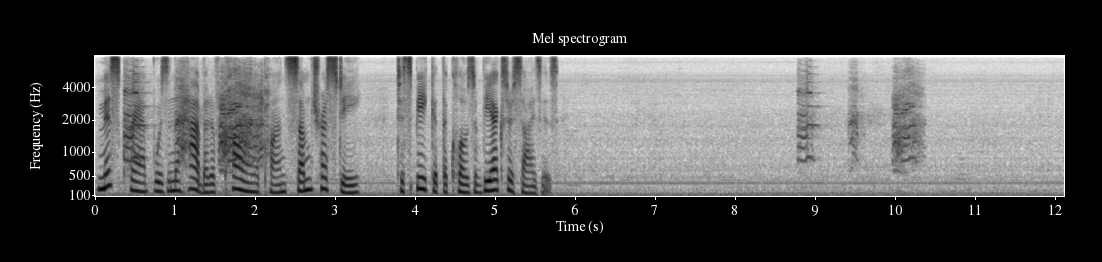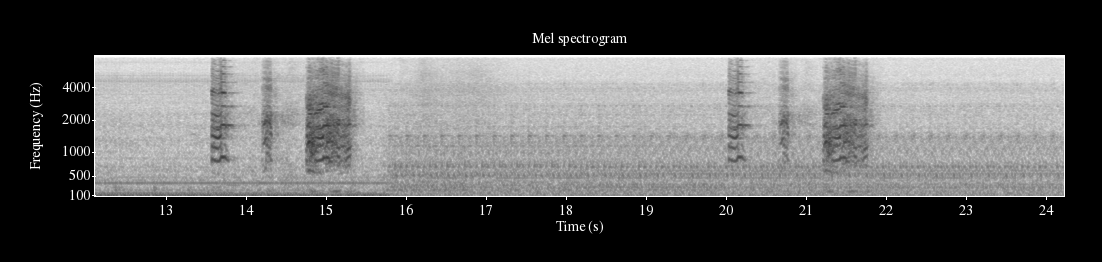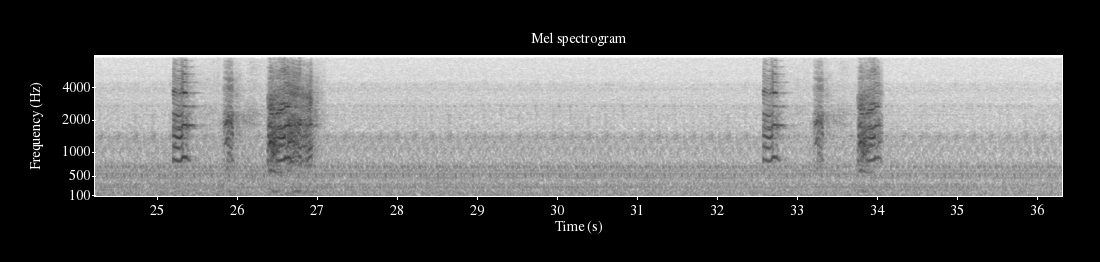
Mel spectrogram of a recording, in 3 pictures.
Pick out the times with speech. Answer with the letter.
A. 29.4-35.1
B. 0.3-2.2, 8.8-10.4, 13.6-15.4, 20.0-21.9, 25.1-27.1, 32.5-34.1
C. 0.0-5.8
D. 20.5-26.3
C.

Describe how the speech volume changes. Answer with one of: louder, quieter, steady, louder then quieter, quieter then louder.
steady.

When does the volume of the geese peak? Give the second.
2 s.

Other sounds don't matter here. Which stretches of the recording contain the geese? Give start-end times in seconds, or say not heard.
0.3-2.2, 8.8-10.4, 13.6-15.4, 20.0-21.9, 25.1-27.1, 32.5-34.1.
